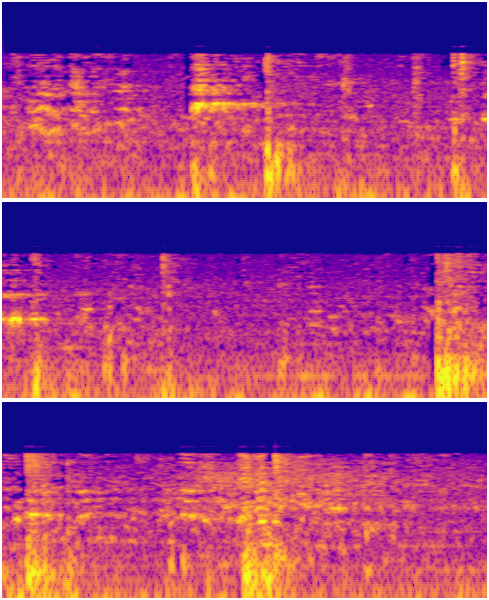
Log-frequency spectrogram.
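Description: Men shout and call out to each other across a large echoing hall.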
